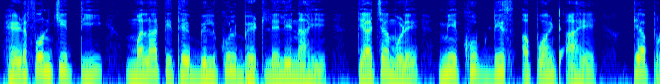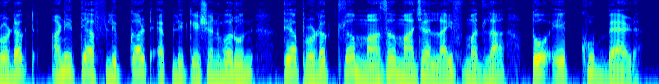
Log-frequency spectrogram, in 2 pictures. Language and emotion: Marathi, neutral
